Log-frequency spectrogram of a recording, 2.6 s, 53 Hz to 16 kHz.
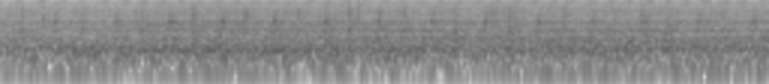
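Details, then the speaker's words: Atlas 618 lathe running with no load: steady hum, belt drive with new orange belts quiet and even with faint light ticking, occasional vibration; normal quiet belt drive. "I really like these orange belts they are absolutely nice and whisper quiet"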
